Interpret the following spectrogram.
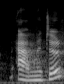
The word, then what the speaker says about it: amateur: so this word is pronounced as amateur, and this word means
